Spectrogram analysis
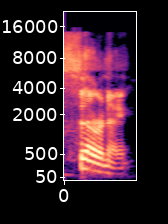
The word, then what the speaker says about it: Serigné: It's Serigne. Serigné. Serigné, okay.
